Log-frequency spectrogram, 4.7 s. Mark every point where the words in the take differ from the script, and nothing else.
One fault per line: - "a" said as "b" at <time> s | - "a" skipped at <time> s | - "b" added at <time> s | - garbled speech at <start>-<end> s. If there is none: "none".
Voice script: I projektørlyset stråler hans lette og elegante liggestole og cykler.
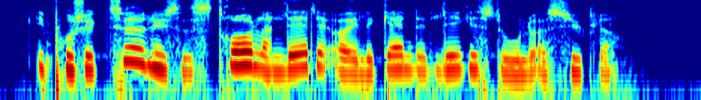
- "hans" skipped at 1.8 s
